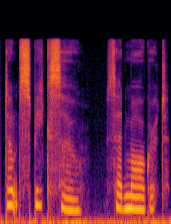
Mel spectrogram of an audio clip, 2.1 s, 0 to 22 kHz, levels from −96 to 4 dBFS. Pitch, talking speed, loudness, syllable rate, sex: 195 Hz, 140 wpm, -17 LUFS, 3.9 syllables/s, female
